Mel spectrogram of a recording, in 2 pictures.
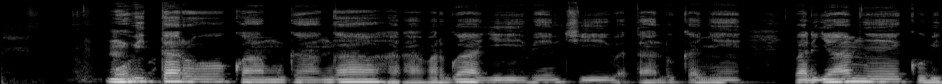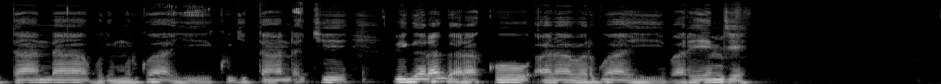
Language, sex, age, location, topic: Kinyarwanda, male, 25-35, Huye, health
